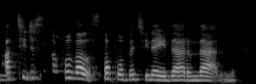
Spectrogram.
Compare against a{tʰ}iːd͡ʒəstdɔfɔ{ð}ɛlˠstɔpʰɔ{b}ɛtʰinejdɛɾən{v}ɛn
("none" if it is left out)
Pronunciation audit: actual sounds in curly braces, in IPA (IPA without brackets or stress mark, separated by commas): tʰ, v, b, ð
